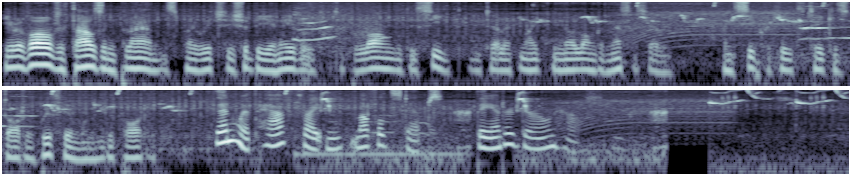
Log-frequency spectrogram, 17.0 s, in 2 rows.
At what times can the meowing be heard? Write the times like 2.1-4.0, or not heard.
2.9-3.9, 7.5-8.8, 11.3-13.2.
